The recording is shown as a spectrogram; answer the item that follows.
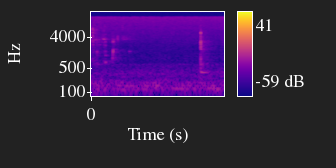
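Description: Rinse water dripping and splashing faintly as a plastic hamster water bottle is lifted out of a basin, then a single sharp knock near the end as the bottle is set down on the table.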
